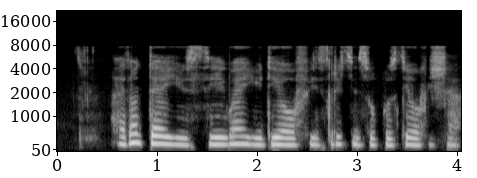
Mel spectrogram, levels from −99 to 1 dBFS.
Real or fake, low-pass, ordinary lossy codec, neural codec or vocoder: fake; none; none; codec, 16 kHz, 16 kbps, FreqCodec, smaller model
